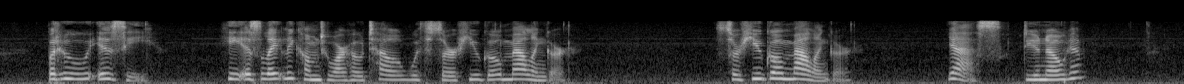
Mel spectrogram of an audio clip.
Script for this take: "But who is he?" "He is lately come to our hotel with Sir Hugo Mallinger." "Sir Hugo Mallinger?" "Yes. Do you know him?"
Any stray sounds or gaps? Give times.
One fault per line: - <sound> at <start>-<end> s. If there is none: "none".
none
